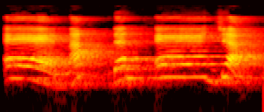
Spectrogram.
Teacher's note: kita ya punya bunyi vokal E. Madya, atas, depan.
